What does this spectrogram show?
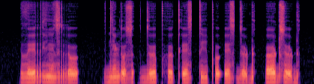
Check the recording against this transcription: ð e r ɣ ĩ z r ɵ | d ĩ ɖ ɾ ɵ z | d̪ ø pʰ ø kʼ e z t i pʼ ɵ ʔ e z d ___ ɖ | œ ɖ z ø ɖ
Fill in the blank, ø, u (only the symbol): ø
